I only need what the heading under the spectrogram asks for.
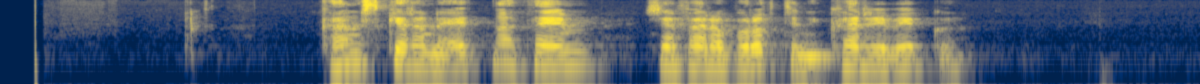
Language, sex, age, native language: Icelandic, female, 50-59, Icelandic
